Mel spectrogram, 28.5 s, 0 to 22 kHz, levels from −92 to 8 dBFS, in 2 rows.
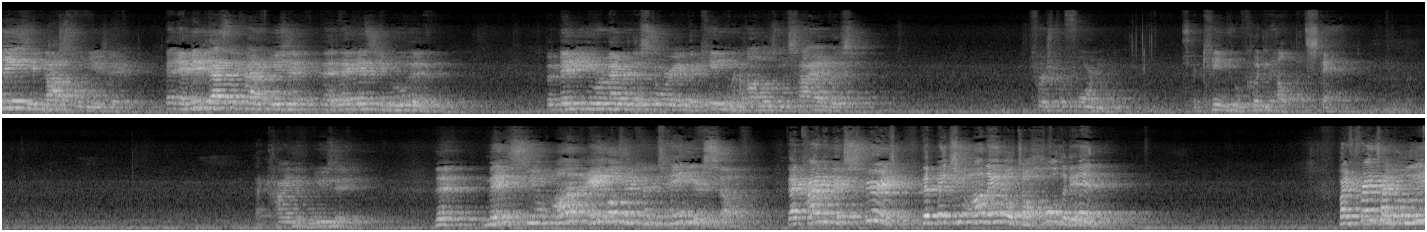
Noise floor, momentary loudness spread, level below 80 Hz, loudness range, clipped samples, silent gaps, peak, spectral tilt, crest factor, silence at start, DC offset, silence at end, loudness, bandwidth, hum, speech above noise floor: -47 dBFS; 22 LU; -52 dBFS; 17 LU; under 0.1%; none; -2 dBFS; -3.5 dB/octave; 22 dB; 0 s; under 0.1%; 0 s; -21 LUFS; 16 kHz; none; 25 dB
